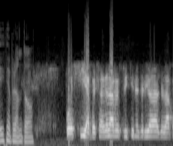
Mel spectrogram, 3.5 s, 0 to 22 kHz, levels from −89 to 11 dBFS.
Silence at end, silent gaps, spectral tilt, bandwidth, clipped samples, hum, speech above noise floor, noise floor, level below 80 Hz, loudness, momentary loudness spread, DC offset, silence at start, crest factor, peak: 0 s; none; -6 dB/octave; 11.5 kHz; 0.3%; none; 31 dB; -43 dBFS; -50 dBFS; -12 LUFS; 13 LU; under 0.1%; 0 s; 14 dB; 0 dBFS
